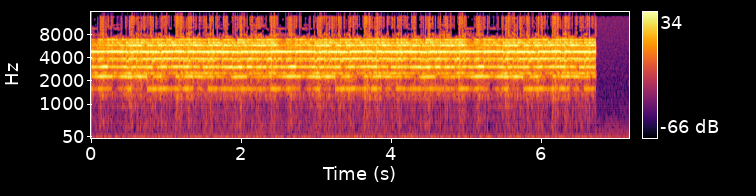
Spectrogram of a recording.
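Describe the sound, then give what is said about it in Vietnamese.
A school class bell rings loudly and without a break for about six and a half seconds. It is a steady, bright, metallic ringing tone that then cuts off abruptly. “Tiếng chuông lớp học vang lên.”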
